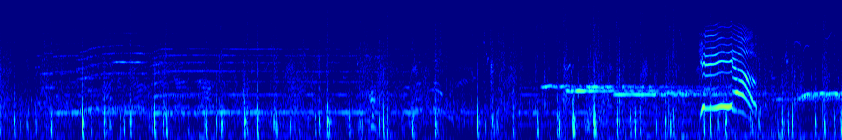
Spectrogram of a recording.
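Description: Horse hooves clip-clop in a quick, steady running rhythm while riding in the Red Dead Redemption video game, soft and continuous under a speaking voice and game music, with a short whinny near the end.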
